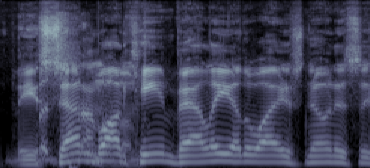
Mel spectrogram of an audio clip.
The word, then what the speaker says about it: San Joaquin: San Joaquin Valley. That's how it's pronounced. – No, it's not. It's San Joaquin and that's it.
